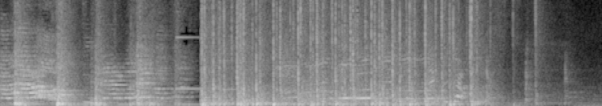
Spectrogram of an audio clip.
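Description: Young girls chatter and shout noisily together.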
